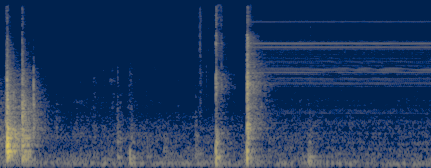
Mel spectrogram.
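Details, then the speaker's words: HO locomotive with no DCC decoder, on track switched to DCC power: after a sharp click, a steady high-pitched buzz holds without change; the owner warns that running it long would burn up the motor. "And we can hear that buzz. Don't want to hear that for too long because that will burn the motor up."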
